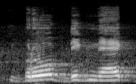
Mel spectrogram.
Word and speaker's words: Brobdingnag: Brobdingnag کے spell ہیں BROB بروب، DING ڈنگ، نیگ NAG نیگ. Brobdingnagians کے سپیلنگ ہوں گے BROB بروب، DING ڈنگ، NAG نیگ، IANS Nagians.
